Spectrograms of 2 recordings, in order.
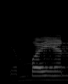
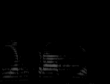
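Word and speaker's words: m × n: is m by n You are not supposed to call it as or pronounce it as M cross N or M into N. You are supposed to say it as M by N.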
